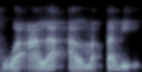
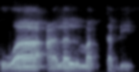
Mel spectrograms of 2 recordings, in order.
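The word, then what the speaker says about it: هو على المكتب: Ini alifnya tidak dibaca. Jadi tidak dibaca huwa ala al maktabi, itu salah dibacanya. Tapi yang benar adalah huwa alal maktabi.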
